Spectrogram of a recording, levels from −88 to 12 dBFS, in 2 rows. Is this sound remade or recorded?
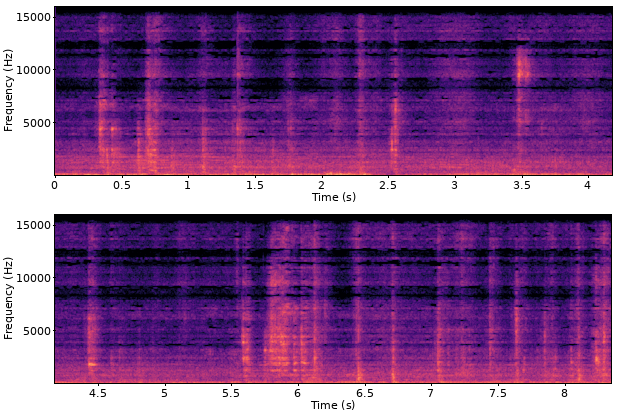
remade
